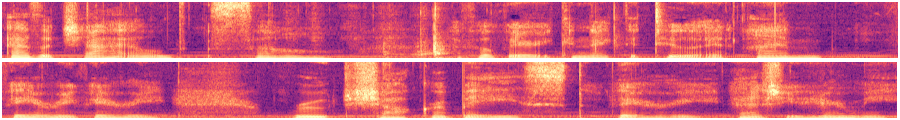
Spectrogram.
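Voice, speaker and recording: Over music in the background, a soft-spoken voice talks at a fairly slow pace. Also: woman. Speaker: Reiki master teacher. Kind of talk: guided energy healing session.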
